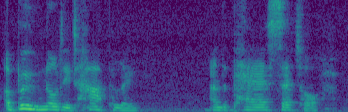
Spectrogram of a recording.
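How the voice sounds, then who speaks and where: A woman speaking in an earnest, slightly halting way, as a storyteller chatting and reading to children. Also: fairly low pitch, a little mellow, slightly rough, rough recording. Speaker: storyteller reading bedtime stories.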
